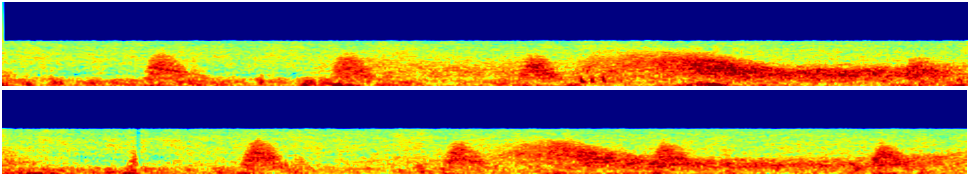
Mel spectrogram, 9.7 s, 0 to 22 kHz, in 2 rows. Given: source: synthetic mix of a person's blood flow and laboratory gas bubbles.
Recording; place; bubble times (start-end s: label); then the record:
Doppler ultrasound of blood flow; subclavian vein
2.87-3.12 s: bubbles
From the record:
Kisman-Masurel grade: 122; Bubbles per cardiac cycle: 1 to 2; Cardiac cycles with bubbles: 10 to 50%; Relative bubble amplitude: moderate (0.250 to 0.450); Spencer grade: 2 (many but less than half of the cardiac periods contain bubble signals, singularly or in groups); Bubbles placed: anywhere in the cardiac cycle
